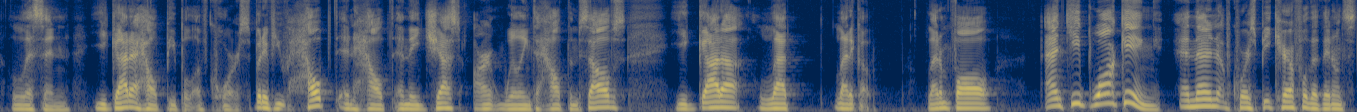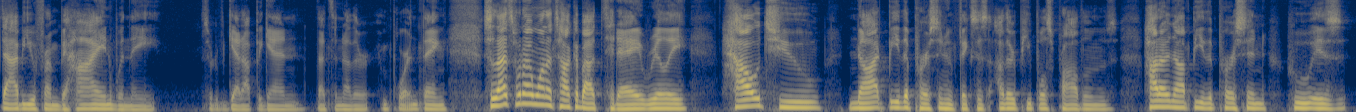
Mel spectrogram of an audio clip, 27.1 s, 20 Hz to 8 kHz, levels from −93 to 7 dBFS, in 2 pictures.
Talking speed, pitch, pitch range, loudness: 195 wpm, 125 Hz, 110-145 Hz, -20 LUFS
